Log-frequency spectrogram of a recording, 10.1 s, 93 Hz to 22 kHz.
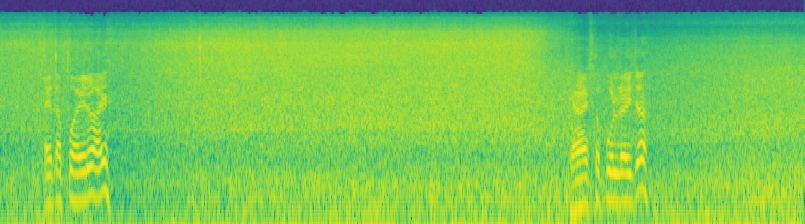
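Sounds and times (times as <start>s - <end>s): river rushing over rocks: 0.0s - 10.0s.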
